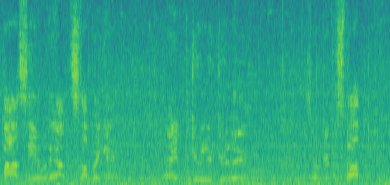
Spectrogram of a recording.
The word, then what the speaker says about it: Karlu Karlu: I've always pronounced it Karlu Karlu. It's Gulu Gulu.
